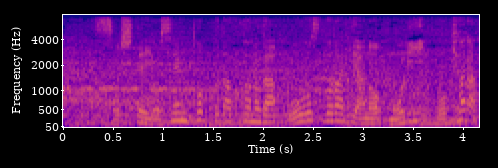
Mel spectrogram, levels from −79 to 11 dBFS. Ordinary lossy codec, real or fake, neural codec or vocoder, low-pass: none; fake; vocoder, 22.05 kHz, 80 mel bands, Vocos; 7.2 kHz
